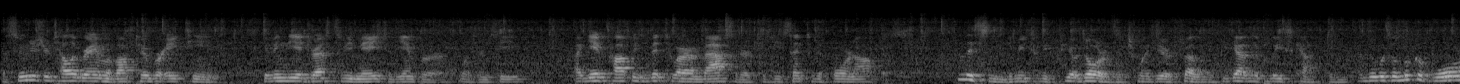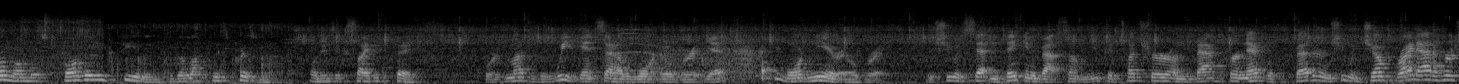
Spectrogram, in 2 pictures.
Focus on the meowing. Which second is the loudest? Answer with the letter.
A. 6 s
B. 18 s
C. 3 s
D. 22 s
D.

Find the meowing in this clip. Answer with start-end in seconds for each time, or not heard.
20.6-22.2.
